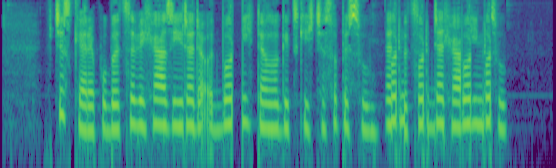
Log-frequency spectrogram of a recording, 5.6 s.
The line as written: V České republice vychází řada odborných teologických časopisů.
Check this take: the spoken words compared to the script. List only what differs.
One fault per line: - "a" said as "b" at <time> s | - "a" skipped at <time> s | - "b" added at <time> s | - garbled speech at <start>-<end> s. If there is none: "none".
- garbled speech at 3.9-5.1 s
